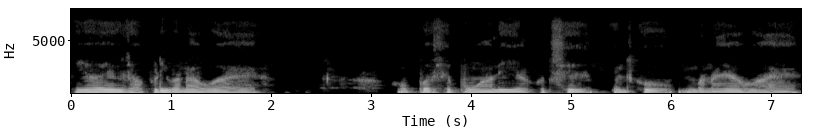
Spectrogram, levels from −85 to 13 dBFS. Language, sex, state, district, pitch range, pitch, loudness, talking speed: Hindi, male, Jharkhand, Sahebganj, 120-135 Hz, 125 Hz, -19 LUFS, 125 wpm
